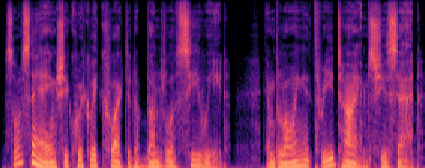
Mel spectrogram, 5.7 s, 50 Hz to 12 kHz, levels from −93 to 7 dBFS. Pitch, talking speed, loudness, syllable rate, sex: 95 Hz, 180 wpm, -18 LUFS, 4.5 syllables/s, male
